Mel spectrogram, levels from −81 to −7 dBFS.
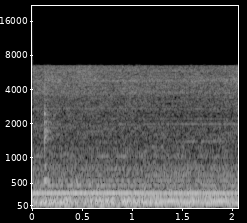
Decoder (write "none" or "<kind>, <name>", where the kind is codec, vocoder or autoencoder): none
